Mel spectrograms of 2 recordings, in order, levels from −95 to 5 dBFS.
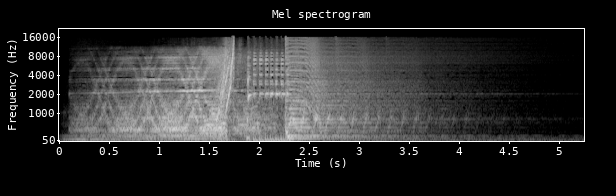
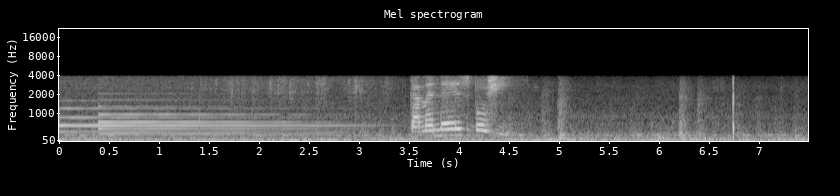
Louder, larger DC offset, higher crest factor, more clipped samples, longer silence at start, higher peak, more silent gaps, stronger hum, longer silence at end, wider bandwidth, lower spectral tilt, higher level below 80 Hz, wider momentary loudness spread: first, -14 LUFS vs -22 LUFS; second, under 0.1% vs 0.9%; about the same, 20 dB vs 18 dB; neither; first, 0.15 s vs 0 s; first, 0 dBFS vs -4 dBFS; neither; neither; first, 2.05 s vs 0 s; first, 16.5 kHz vs 4 kHz; second, -1.5 dB/octave vs -9.5 dB/octave; second, -42 dBFS vs -32 dBFS; first, 23 LU vs 17 LU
